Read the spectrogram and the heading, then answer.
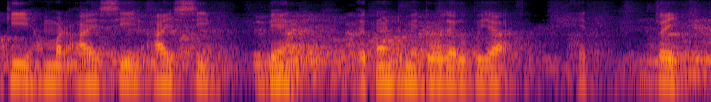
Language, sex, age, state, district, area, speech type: Maithili, male, 30-45, Bihar, Madhubani, rural, read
